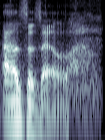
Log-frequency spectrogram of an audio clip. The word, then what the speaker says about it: Azazel: even a biblical scholar it's pronounced azazel idiot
